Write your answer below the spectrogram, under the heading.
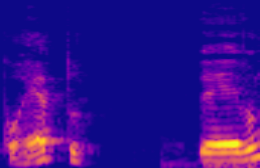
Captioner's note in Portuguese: silencio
